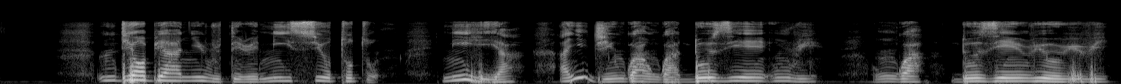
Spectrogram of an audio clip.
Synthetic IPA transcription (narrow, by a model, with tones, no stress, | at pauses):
n̩˦dɪ˦ɔ˦bja˦a˨ɲɪ˦ɾu˨te˨ɾe˨ni˦si˦ʊ˨tʊ˦tʊ̰˨ | ni˦ɦi˨ja˦ | a˨ɲɪ˦d͡ʒi˨ŋ̩˦ɡʷa˦ŋ̩˨ɡʷa˨do˦zi˦e˦n̩˦ɾi˦ | ŋ̩˦ɡʷa˦ | do˦zi˦e˦n̩˦ɾi˦o˨ɾi˦ɾi˦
